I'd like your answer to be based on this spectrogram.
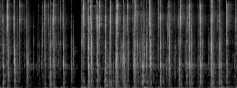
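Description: Fingertips and long nails type on a typewriter-style, retro mechanical keyboard with round, backlit plastic keycaps. A rapid run of sharp, bright clicks and clacks comes with almost no low end and only a brief pause near the middle. Each keystroke dies away almost instantly.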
